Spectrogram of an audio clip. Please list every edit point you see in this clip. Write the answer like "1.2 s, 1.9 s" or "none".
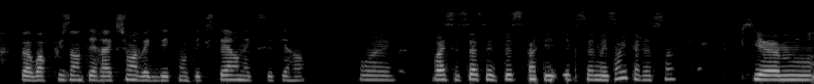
6.1 s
